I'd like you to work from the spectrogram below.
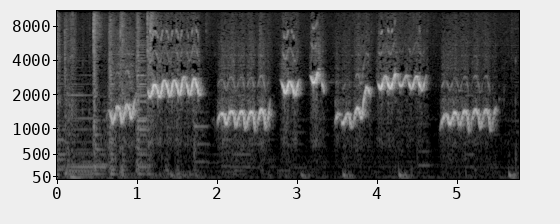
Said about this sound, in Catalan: Això és un senyor silbando en Canàries.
